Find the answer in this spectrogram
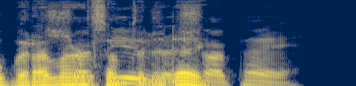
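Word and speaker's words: Shar Pei: There's only one Sharpie I know, but I learned something today. Sharpay. I said it wrong. I said Sharpie, like the pen.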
